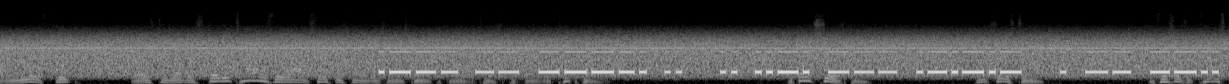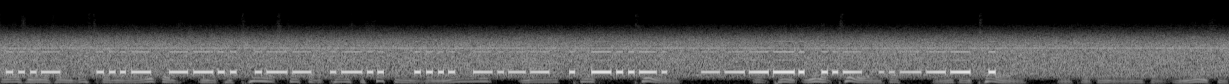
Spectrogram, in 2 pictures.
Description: Morse code, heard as a keyed tone, hand-sent with a straight key, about 22 wpm, 580 Hz, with radio static, fading, a steady whistle near 2090 Hz and speech in English. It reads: JM9I IFO. EMZV VZWL HYE/ 9U2E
